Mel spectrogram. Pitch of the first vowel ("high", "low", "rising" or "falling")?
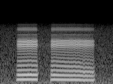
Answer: low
